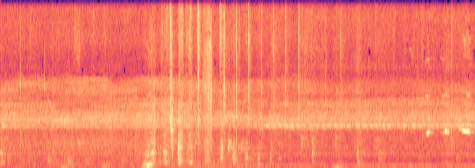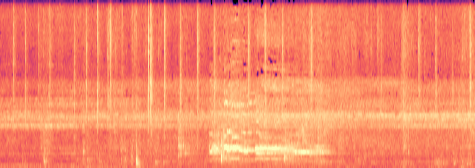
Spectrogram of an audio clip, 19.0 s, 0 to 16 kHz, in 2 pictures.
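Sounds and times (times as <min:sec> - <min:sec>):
rooster crowing: 0:13.6 - 0:16.2.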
